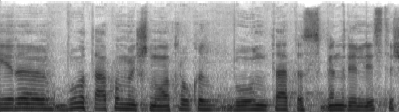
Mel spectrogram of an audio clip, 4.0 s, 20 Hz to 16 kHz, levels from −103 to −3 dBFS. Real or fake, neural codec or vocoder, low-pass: fake; codec, 44.1 kHz, 3.4 kbps, Pupu-Codec; 14.4 kHz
